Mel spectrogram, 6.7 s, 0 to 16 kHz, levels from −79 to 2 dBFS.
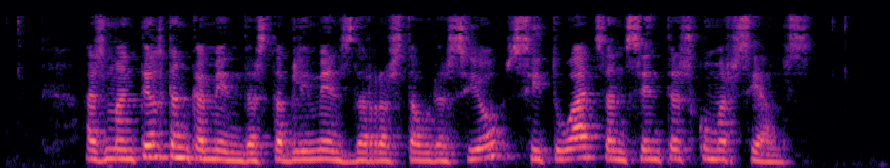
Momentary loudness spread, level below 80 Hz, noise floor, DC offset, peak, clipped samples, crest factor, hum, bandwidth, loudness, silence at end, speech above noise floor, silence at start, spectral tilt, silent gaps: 7 LU; -64 dBFS; -61 dBFS; under 0.1%; -8 dBFS; under 0.1%; 18 dB; none; 11.5 kHz; -25 LUFS; 0.6 s; 37 dB; 0.65 s; -4.5 dB/octave; none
